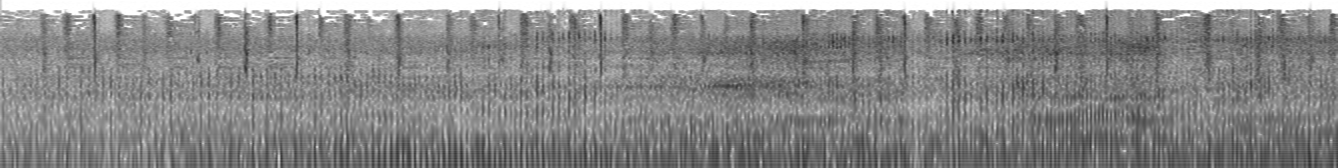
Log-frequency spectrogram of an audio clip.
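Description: Motorcycle engines growing louder about three seconds in as several bikes pass close by one after another, over background music with a steady beat.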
